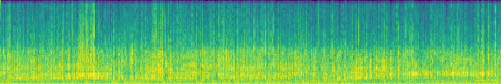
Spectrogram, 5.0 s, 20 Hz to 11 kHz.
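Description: F-35 fighter's single F135 jet engine running at high power on the runway ahead of an afterburner takeoff: a steady, loud, deep rumble.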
